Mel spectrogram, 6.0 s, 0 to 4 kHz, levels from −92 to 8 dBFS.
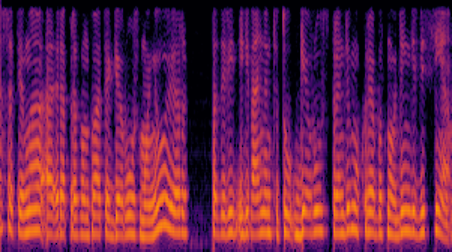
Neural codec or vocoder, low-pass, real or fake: none; 3.6 kHz; real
